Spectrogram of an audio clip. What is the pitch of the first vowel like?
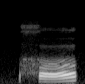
rising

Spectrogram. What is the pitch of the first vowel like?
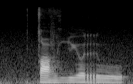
low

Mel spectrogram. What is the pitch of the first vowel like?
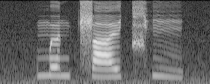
high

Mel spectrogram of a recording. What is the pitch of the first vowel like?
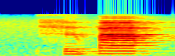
low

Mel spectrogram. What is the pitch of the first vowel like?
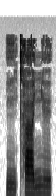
low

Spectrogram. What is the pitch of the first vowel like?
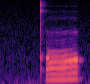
rising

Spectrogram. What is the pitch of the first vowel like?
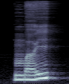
rising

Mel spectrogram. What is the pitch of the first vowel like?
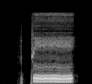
high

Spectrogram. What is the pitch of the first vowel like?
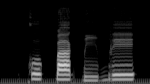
high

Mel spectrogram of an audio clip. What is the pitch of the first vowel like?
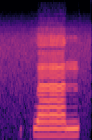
high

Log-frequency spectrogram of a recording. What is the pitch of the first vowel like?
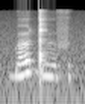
rising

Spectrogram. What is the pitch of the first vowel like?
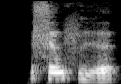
rising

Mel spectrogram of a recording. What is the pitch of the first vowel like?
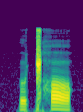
rising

